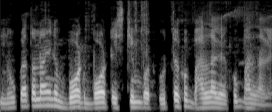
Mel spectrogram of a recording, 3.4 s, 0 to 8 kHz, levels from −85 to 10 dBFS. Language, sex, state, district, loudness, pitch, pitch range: Bengali, male, West Bengal, Dakshin Dinajpur, -17 LUFS, 135 Hz, 125-155 Hz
